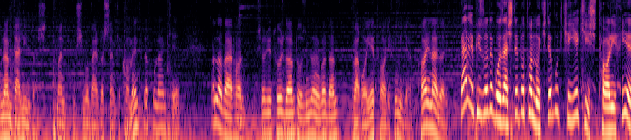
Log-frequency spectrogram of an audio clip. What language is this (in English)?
Persian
